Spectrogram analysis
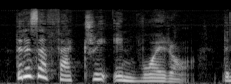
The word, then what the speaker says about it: Voiron: in the alps there is a factory in voiron the name of the city is spelt as v-o-i-r-o-n or in english v-o-i-r-o-n this city voyron is nearby these mountains of alps which produces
